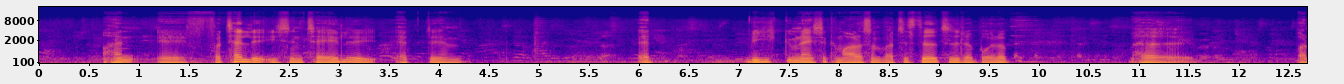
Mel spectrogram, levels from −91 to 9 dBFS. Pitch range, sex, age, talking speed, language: 110-130 Hz, male, 60-79, 100 wpm, Danish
